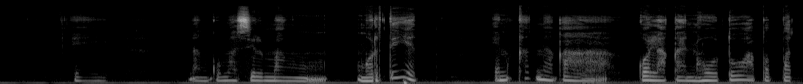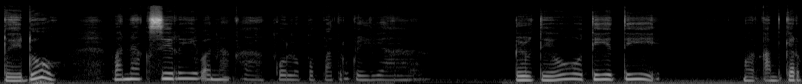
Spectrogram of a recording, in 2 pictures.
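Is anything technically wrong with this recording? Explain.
Yes. From 11.98 to 13.05 s, right after "kol a papat ruk", the speech switches to a distant microphone. It turns roomy and hollow and loses bass at the same level, with room noise about 35 dB down. This is likely a failed close microphone leaving a farther one, and both transitions are abrupt.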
